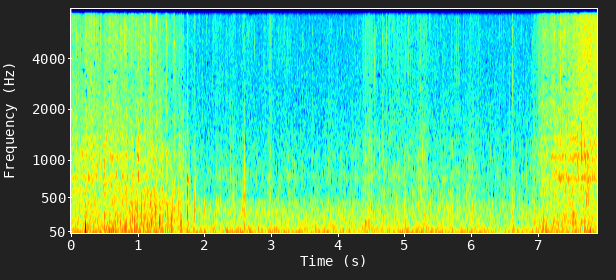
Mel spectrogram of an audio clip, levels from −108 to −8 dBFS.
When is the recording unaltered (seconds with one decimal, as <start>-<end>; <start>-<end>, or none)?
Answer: 0.0-7.9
